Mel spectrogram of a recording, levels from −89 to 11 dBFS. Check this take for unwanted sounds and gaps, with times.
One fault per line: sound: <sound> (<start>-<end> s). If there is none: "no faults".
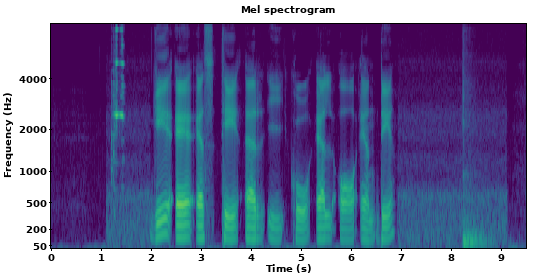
sound: squeak (1.2-1.5 s)
sound: thud (8.2-8.9 s)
